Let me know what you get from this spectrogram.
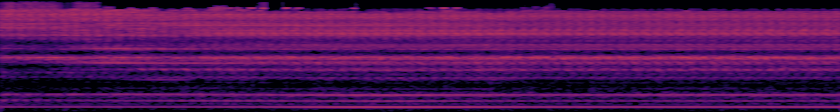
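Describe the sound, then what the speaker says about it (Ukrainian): A faint electric motor hums with a steady, tonal whine and layered overtones, running continuously without interruption as it begins to lose speed. "і вже двигун починає скидати оберти"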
